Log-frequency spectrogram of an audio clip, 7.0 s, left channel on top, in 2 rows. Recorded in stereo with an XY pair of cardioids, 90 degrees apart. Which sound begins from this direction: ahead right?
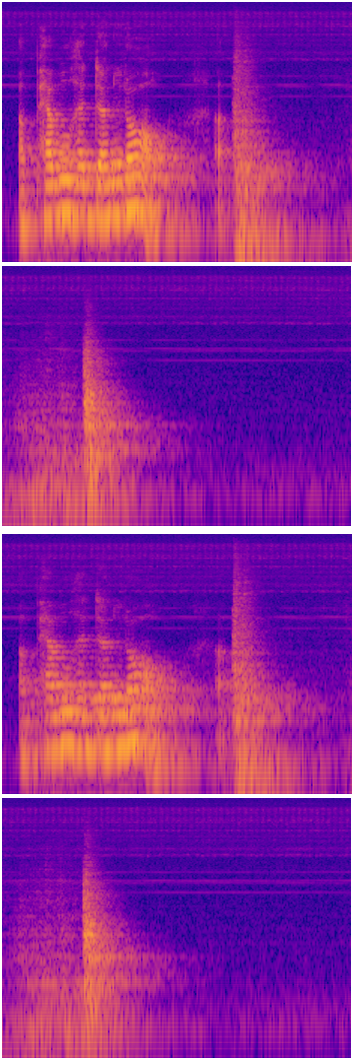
A drawer, at 2.3 s.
